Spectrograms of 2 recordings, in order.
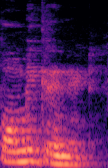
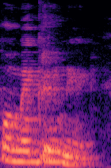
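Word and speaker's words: pomegranate: अनार को इंग्लिश में बोलते हैं पोमेग्रेनेट, इसको कुछ लोग बोलते हैं पोमेग्रेनेट, तो इसका सही प्रोनाउंसिएशन पोमाग्रेनेट, पोमाग्रेनेट।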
